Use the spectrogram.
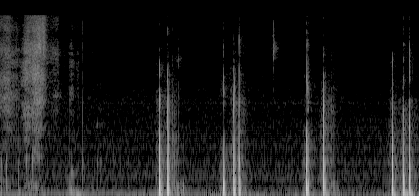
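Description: A round, solid cork coaster is held by its edge and scratched with long nails across its rough surface. A soft, brief scratchy rustle opens the clip, followed by nine short, dry, clicking scrapes in quick pairs and clusters, each dying away almost instantly with a low, muted body.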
